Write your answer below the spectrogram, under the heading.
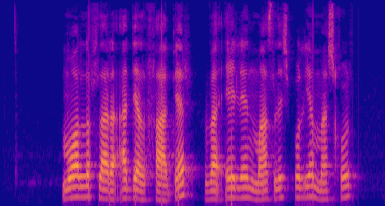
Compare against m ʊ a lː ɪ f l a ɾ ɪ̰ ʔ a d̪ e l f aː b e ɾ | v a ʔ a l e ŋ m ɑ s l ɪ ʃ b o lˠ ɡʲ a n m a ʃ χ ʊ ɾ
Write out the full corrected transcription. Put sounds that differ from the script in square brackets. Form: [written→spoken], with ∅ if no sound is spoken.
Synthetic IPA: m ʊ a lː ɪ f l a ɾ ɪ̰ ʔ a d̪ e l f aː b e ɾ | v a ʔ [a→e] l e [ŋ→n] m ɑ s l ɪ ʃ b o lˠ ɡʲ a n m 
